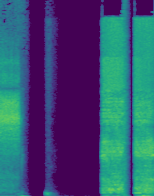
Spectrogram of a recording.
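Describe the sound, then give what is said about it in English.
A snake-like hiss comes in sharp, breathy bursts: a short one, a faint brief puff, then two longer loud hisses back to back, with no talking. “好 ，Snake， 好。”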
